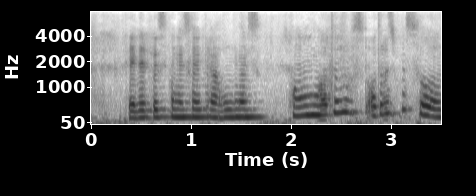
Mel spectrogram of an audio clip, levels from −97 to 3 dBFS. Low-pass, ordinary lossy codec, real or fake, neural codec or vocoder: none; none; fake; codec, 16 kHz, 2 kbps, FreqCodec, smaller model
